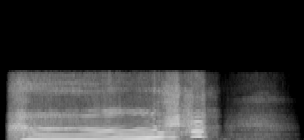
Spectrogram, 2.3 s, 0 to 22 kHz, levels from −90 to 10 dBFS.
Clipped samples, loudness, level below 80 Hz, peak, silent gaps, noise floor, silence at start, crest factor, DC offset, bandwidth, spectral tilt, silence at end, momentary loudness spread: under 0.1%; -12 LUFS; -48 dBFS; -2 dBFS; none; -42 dBFS; 0.05 s; 12 dB; under 0.1%; 11 kHz; -2 dB/octave; 0.7 s; 3 LU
